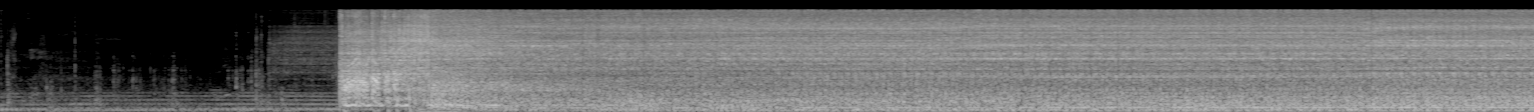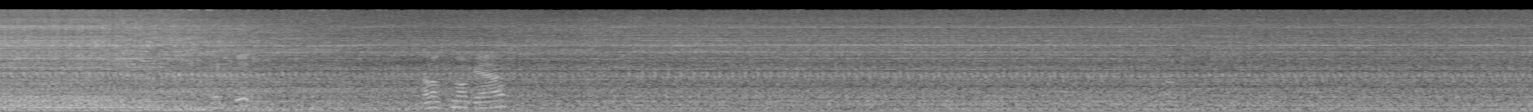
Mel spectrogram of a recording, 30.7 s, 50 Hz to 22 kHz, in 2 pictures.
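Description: BMW E34 525i's inline-six engine starting about three seconds in, running loud for about fourteen seconds, then dropping to a quieter steady idle. It is a test start to check a freshly clamped fuel return line for leaks.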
